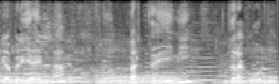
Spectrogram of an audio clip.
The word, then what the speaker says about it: Gabriella Battaini Dragoni: Comment est-ce que vous prononcez votre nom de famille en italien s'il vous plaît? C'est Gabriella Battaini Dragoni.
